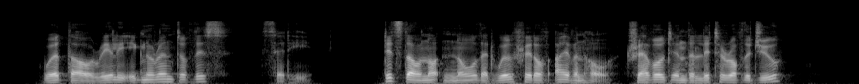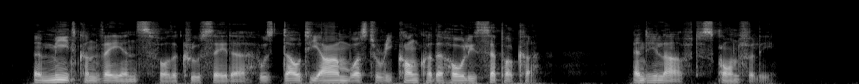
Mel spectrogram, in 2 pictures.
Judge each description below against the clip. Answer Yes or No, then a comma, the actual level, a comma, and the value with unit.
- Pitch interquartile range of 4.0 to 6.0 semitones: No, average, 3.4 semitones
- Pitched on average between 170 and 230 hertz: No, very low, 95 Hz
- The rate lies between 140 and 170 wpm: Yes, average, 145 wpm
